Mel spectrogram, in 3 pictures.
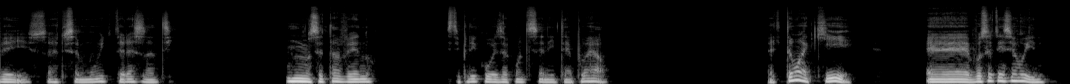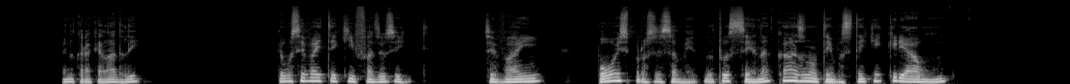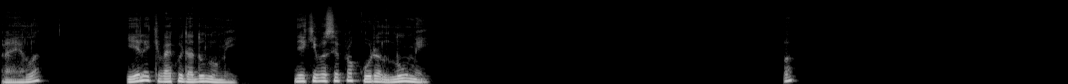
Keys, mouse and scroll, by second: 6.7-10.0 right drag, 8.0 a, 8.4 s, 9.7 a, 18.1 click, 23.7 scroll down 1, 25.1 click, 27.2 w, 30.0 BackSpace, 31.3 w, 32.0 BackSpace.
